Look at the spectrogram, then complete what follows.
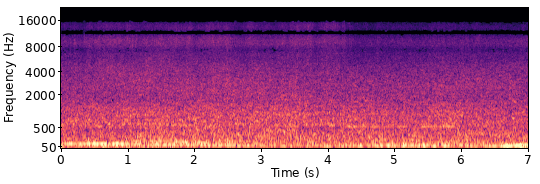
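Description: Steady low rumble and hiss of a vehicle on the move: road and engine noise.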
